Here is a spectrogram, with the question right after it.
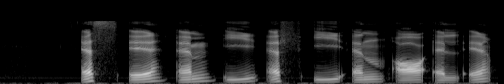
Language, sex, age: Norwegian, male, 18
